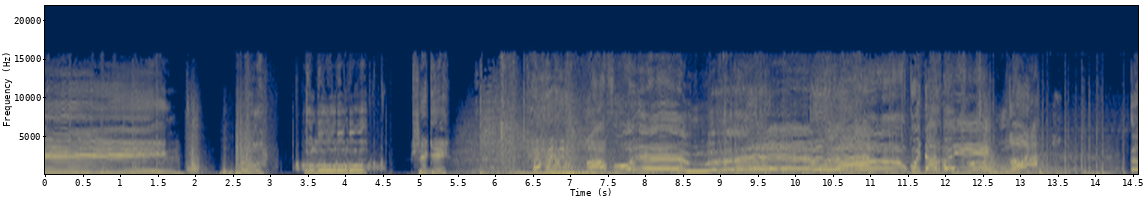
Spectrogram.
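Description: Cartoon puppy voices crying out over background music: a falling cry in the first two seconds, short calls around three to five seconds, then a long, wavering wail from about six seconds to near the end.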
